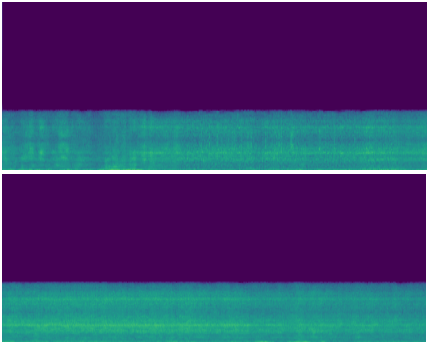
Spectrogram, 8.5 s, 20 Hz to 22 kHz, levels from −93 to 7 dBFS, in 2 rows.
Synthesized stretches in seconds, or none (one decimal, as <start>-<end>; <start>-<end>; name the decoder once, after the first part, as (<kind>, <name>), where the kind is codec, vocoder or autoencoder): 0.0-1.8 (vocoder, Vocos); 3.9-8.5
